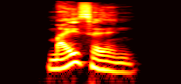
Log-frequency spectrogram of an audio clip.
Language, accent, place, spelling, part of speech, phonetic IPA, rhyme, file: German, Germany, Berlin, Meißeln, noun, [ˈmaɪ̯sl̩n], -aɪ̯sl̩n, De-Meißeln.ogg
- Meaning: dative plural of Meißel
